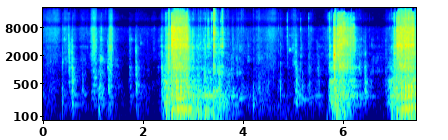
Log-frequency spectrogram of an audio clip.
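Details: Small Honda Titan motorcycle that had a valve-tapping-like noise caused by a broken rod: engine catches and revs cleanly in three short bursts, dropping to a quiet idle with no valve tapping; runs healthy.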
